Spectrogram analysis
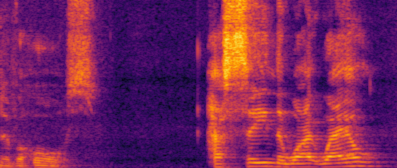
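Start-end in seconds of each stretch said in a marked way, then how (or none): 1.5-2.9 raised, higher hail across the water; hailing call. Acted. Ahab hails the stranger's captain across the sea, raised call. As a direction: call out to the other ship.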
